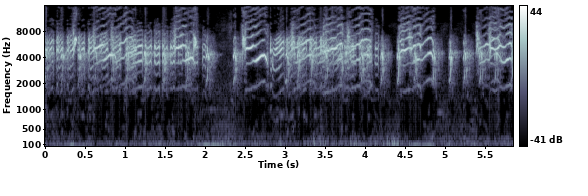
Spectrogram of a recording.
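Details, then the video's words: Bird-luring sound of small birds in a noisy mass: shrill twittering and squeaky whistled slurs overlap densely, with a quieter lull around the middle before the chatter resumes. "Suara Pikat Burung Kecil Ribut"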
